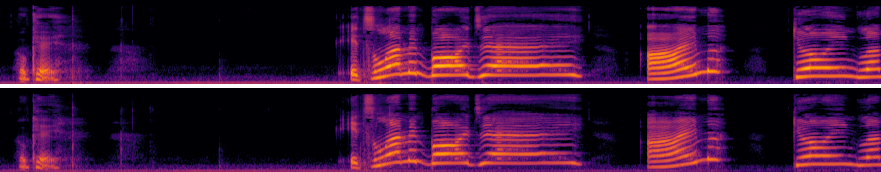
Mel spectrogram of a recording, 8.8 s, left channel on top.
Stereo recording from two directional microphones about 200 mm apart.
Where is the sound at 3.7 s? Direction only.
10° left (ahead or behind).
